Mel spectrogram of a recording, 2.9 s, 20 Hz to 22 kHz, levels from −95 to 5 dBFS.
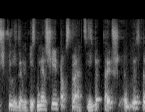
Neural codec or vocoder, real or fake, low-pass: codec, 24 kHz, 1.5 kbps, HILCodec; fake; 10.8 kHz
